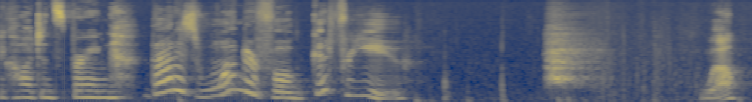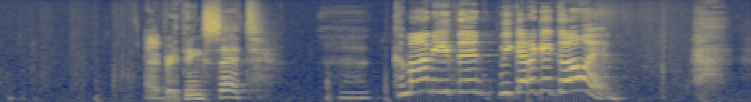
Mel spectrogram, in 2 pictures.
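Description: A young woman speaks brightly.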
